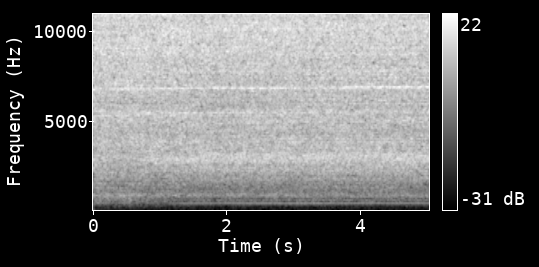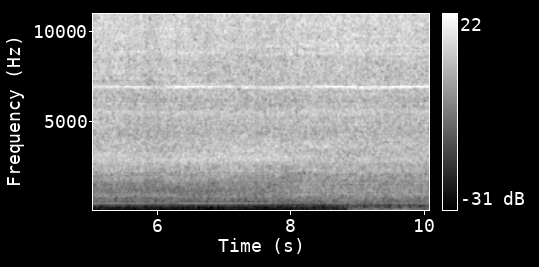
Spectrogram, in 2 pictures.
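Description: Clover CT9000 long-throw polisher running free at its maximum speed setting: a loud, steady electric-motor whine with a high hiss, the motor already up to speed. A lower throb joins near the end.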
